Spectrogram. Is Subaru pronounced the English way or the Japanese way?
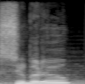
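English. It is said with an English-style pronunciation. This is the usual way to name the car brand. "Instead of saying Subaru"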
